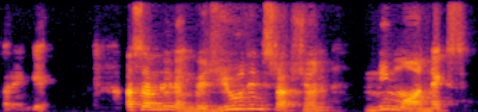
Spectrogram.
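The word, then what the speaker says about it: mnemonics: assembly language use instruction निमोनिक्स एम इसमें silent है निमोनिक्स ट हैव न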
